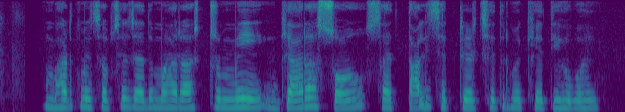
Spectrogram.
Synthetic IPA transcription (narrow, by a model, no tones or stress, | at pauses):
bʱaːɾət̪mẽsəbsed͡ʒjad̪aməɦaɾasʈɾəmẽɡjaɾasɔsɛt̪alisɦek̚ʈeəɾkt͡ʃʰet̪ɾəmẽkʰet̪iɦoɡəɦə̃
